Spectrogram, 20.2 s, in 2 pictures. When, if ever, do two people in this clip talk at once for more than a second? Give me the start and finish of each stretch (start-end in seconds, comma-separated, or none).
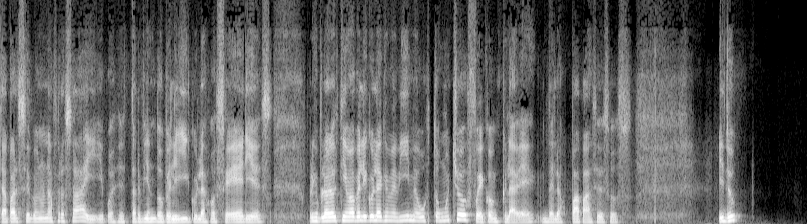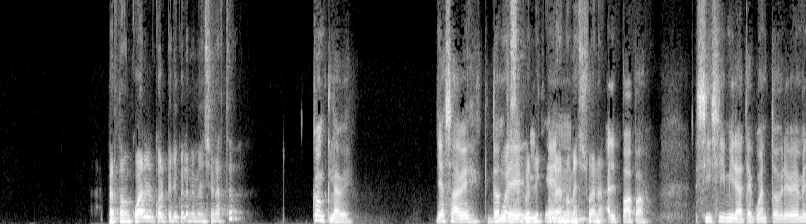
16.2-17.8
